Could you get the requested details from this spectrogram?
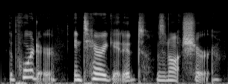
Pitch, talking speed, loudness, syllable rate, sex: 220 Hz, 160 wpm, -17 LUFS, 6.7 syllables/s, female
